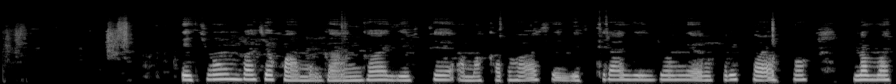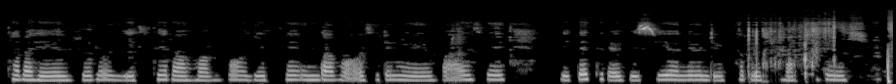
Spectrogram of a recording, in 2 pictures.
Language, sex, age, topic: Kinyarwanda, female, 18-24, health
